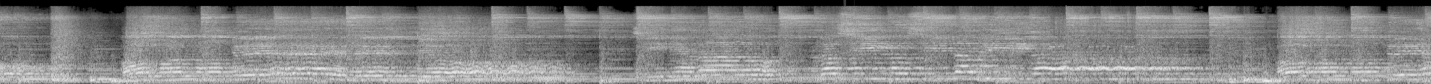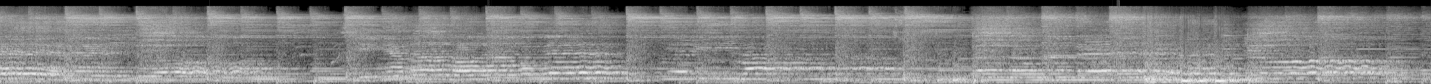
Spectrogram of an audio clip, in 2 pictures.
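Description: Live worship song: a man singing through a microphone and PA, accompanied by electric keyboard and a drum kit with cymbals.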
